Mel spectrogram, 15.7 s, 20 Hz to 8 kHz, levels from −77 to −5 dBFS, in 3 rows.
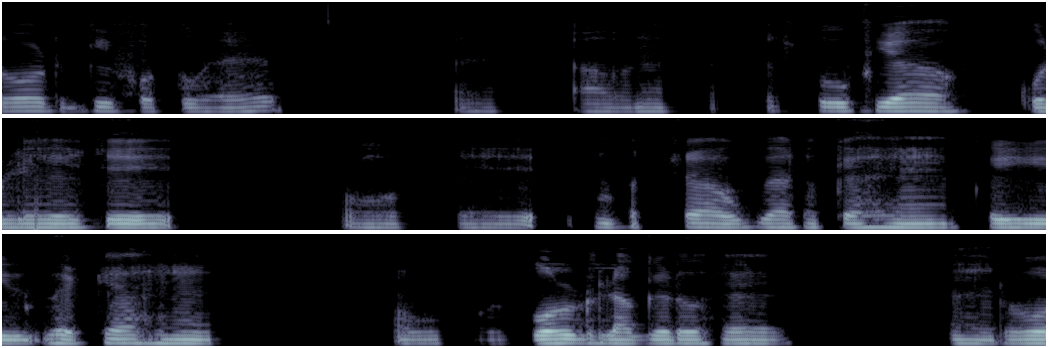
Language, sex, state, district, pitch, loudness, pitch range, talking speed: Marwari, male, Rajasthan, Nagaur, 100 Hz, -36 LUFS, 100-105 Hz, 75 wpm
